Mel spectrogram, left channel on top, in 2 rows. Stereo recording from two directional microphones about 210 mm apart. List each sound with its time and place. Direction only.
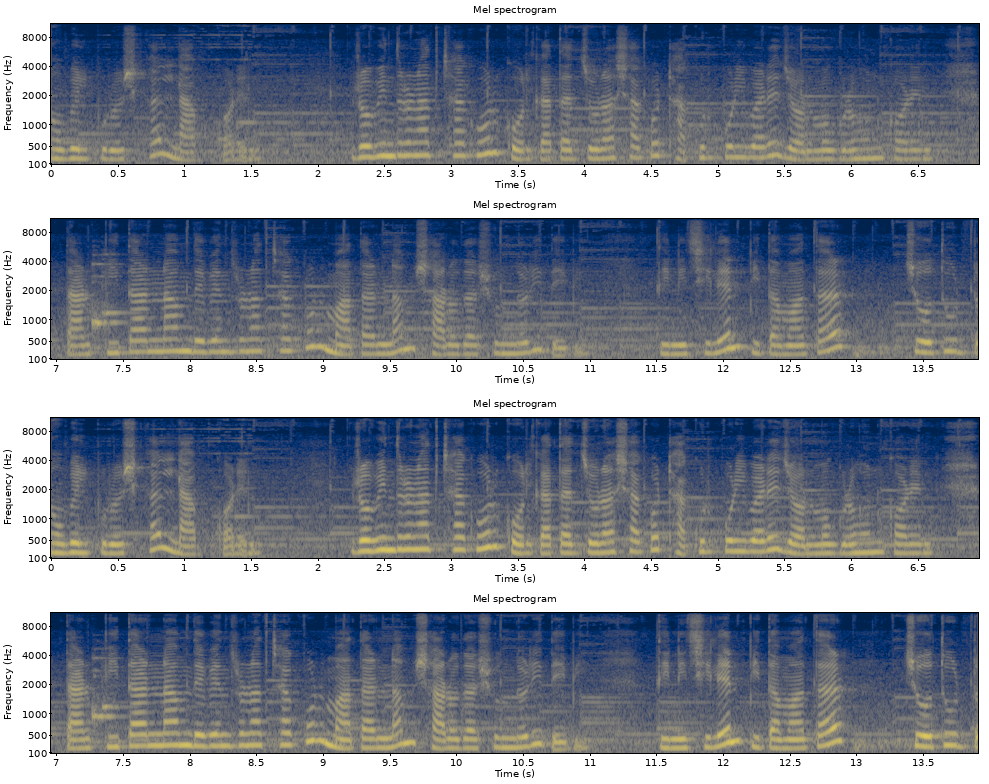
0.0 s speech: 20° right (ahead or behind)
